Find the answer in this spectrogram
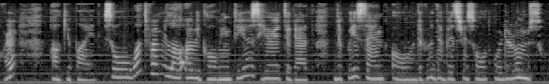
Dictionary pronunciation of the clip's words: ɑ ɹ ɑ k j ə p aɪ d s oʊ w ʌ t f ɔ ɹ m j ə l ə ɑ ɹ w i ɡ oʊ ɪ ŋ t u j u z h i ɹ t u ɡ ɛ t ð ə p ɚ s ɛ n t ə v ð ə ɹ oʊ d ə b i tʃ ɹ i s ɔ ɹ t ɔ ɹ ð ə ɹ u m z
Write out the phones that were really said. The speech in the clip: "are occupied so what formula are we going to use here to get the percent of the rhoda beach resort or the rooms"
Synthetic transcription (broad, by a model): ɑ ɹ ɑ k j ə p aɪ d s oʊ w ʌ t f ɔ ɹ m j ə l ə ɑ ɹ w i ɡ oʊ ɪ ŋ t u j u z h i ɹ t u ɡ ɛ t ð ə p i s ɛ n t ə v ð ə ɹ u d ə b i s ɹ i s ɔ l t ɔ ɹ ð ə ɹ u m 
